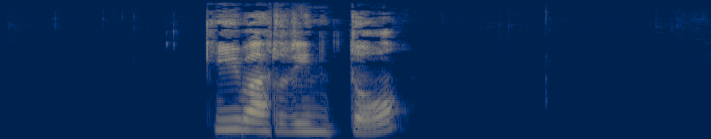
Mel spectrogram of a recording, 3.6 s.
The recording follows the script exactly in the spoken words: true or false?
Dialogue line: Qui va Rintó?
true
